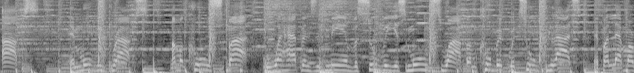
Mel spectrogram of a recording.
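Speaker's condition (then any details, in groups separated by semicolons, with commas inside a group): No condition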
